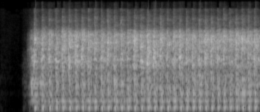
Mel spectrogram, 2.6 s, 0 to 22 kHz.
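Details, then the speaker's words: 1974 Honda XR75 at its first start after a two-year restoration, kicked again indoors with the side cover off: it catches at once and settles into a quick, even single-cylinder thump about sixteen a second. It is a little smoky, but it is a runner. "But it's a little smoky in here, but not too bad. Look at that. It is a runner."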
